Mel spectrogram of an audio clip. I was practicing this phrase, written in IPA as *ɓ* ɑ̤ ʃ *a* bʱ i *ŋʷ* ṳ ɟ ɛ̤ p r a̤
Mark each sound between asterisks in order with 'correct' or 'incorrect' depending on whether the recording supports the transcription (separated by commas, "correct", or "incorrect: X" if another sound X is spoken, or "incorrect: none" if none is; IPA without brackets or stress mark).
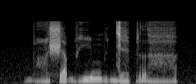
incorrect: bʱ, correct, incorrect: m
